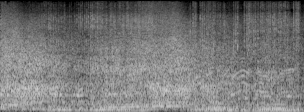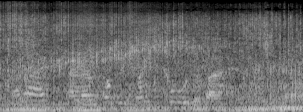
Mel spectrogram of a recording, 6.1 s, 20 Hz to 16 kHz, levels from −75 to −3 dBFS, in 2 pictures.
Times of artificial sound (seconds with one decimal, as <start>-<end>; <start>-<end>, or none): 3.6-4.6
